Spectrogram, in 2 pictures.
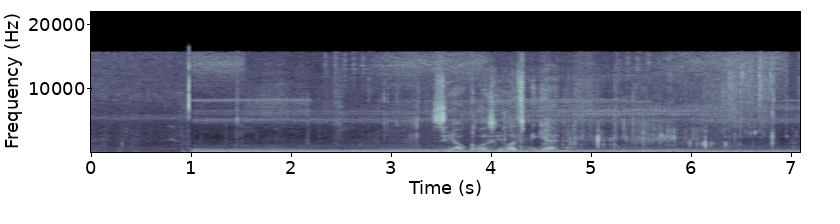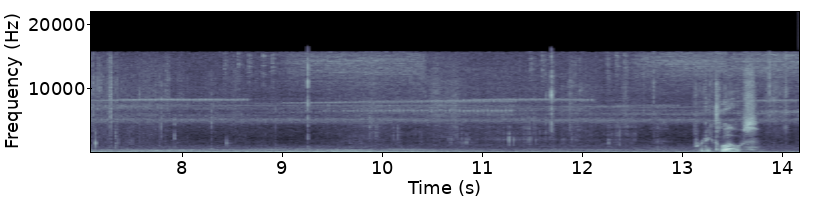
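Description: Wind blows outdoors and rustles dry reeds.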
